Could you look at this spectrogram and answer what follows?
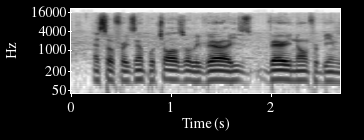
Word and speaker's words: Oliveira: Charles Oliveira, am I saying it right?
